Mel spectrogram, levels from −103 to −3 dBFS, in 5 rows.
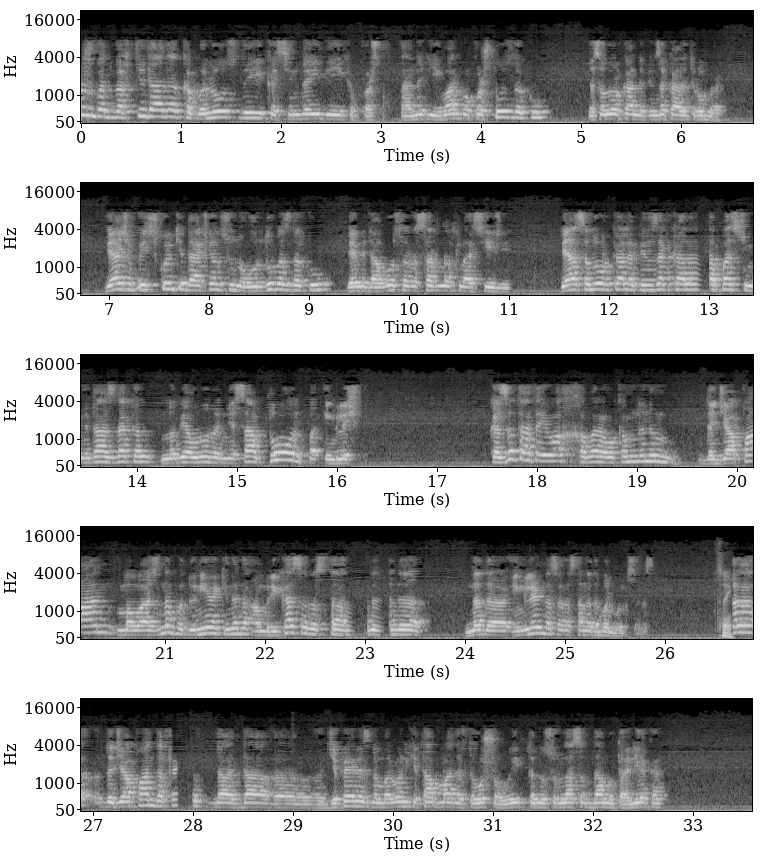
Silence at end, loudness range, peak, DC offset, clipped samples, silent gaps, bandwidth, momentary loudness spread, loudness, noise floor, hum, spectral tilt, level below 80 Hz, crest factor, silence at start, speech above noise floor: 0 s; 2 LU; -8 dBFS; under 0.1%; under 0.1%; none; 10.5 kHz; 6 LU; -24 LUFS; -45 dBFS; none; -5 dB/octave; -50 dBFS; 16 dB; 0 s; 21 dB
